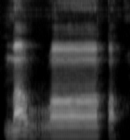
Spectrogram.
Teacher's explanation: wa idghamun nun fil ra, dan idghamkan nun pada ra jadi marraq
